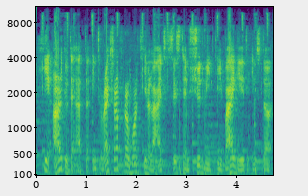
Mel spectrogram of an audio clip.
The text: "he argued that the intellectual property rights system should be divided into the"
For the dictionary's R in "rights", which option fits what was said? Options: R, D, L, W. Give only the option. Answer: L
